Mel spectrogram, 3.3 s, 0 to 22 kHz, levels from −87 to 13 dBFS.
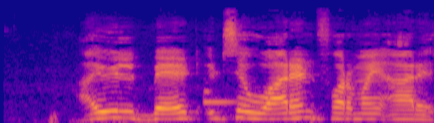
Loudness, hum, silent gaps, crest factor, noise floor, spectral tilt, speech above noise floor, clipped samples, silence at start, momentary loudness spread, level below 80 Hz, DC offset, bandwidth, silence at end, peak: -17 LUFS; none; none; 16 dB; -47 dBFS; -3 dB/octave; 29 dB; under 0.1%; 0.35 s; 6 LU; -56 dBFS; under 0.1%; 16 kHz; 0 s; -2 dBFS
